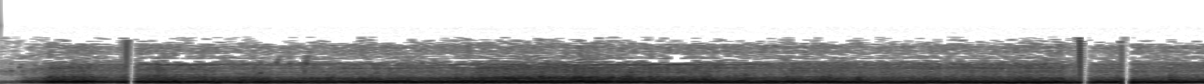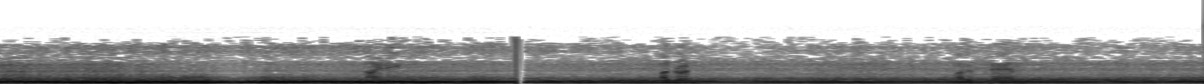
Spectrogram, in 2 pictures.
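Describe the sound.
An Army aircraft's piston engines roar during takeoff on the runway, making a loud, steady, low, layered drone that runs throughout with only a few tiny breaks.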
